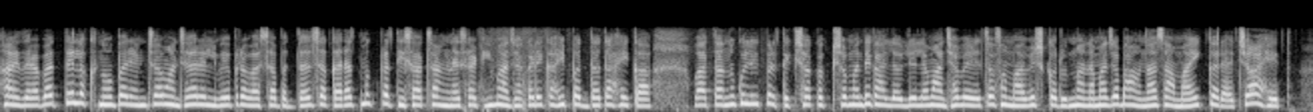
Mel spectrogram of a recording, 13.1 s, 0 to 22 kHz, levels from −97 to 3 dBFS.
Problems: constant background noise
